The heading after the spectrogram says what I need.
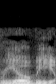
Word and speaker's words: Ryobi: No, I mean we know that these guys are going out of their way to pronounce it Ryobi on all of these.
